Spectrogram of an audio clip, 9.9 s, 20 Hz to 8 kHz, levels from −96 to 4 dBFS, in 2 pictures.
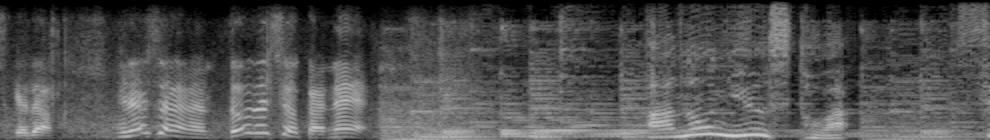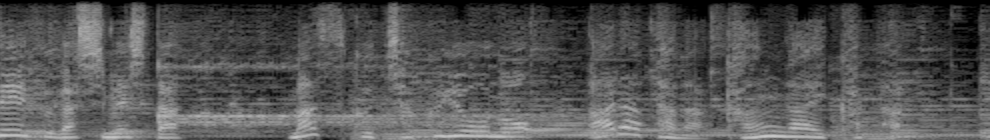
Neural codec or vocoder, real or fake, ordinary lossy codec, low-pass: none; real; Opus, 16 kbps; 7.2 kHz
